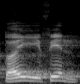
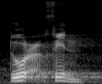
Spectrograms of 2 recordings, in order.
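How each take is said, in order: First: The first vowel is an open 'a' sound. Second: The first vowel is a rounded 'u' sound. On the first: "boleh dengan harokat fathah seperti tertulis dalam mushaf" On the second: "boleh juga dengan harokat dhammah sehingga berbunyi du'fin"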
